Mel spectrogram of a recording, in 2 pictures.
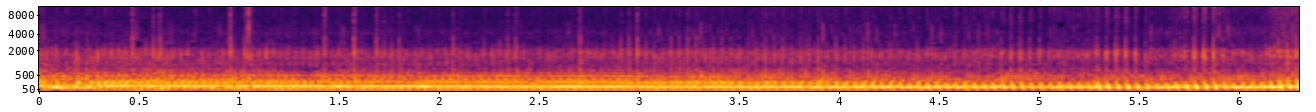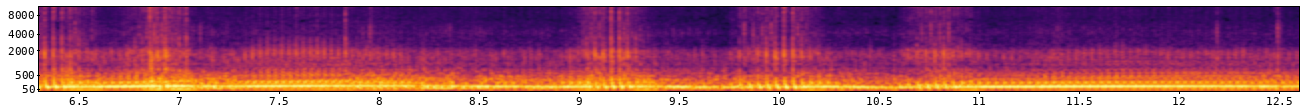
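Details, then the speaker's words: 1966 Chevrolet truck not run since 1996, first run after parts sanded and lubed: steady even low V8 rumble with smooth beat and light clatter, lots of smoke, sounds pretty decent; engine running. "Oh my god, this is awesome. The dang thing sounds pretty decent. A lot of smoke. Well, we got it running."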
